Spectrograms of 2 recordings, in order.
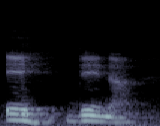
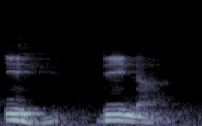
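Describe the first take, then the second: First: The vowel leans toward another vowel sound. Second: The vowel is said plain and unbent. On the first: The speaker calls it wrong. "bukannya Ihdina" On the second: The speaker calls it right. "Bacaan yang tepat ialah Ihdina"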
